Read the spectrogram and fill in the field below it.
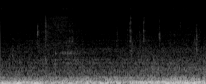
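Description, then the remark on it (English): A car engine runs steadily at low speed as the car backs out near the border of Luxembourg, a deep continuous rumble with faint higher clicks and rattles scattered over it, no voices. “Okay, so we get out of the car, we walk to Luxembourg, we eat jelly babies.”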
